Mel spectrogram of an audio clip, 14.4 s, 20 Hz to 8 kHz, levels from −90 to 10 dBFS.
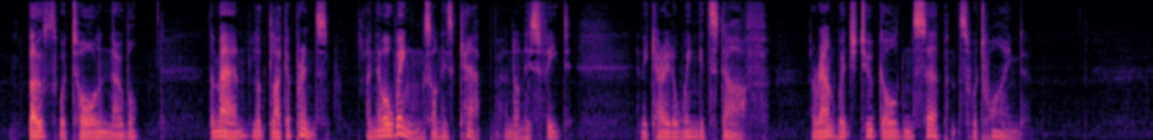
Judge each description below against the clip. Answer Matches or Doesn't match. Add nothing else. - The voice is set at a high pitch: Doesn't match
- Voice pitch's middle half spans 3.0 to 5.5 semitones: Doesn't match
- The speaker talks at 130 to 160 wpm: Matches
